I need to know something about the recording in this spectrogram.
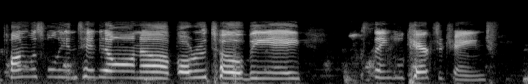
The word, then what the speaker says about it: Boruto: The Japanese pronunciation of Bolt is... Yes, Boruto.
